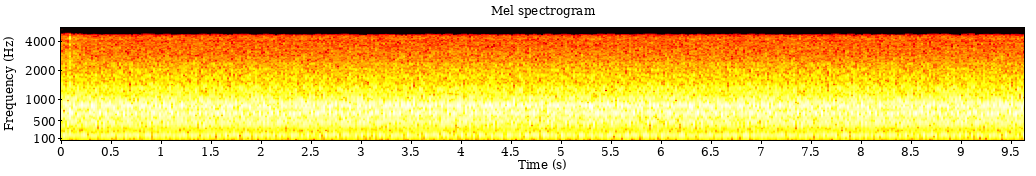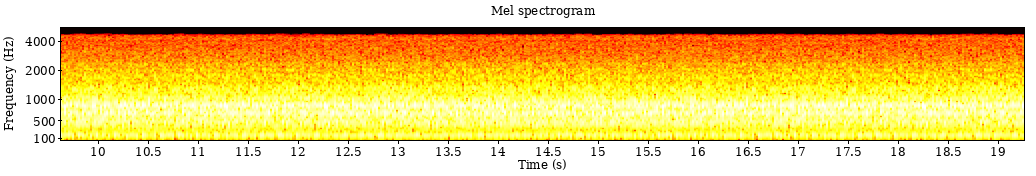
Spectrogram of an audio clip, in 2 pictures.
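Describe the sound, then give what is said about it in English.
A heavy locomotive engine, Engine ET number 2, idles steadily with a constant low rumble and mechanical hum, loud, holding unchanged throughout with no voices. “Engine ET number 2, the Edgar Thompson plant is ready for pickup.”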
